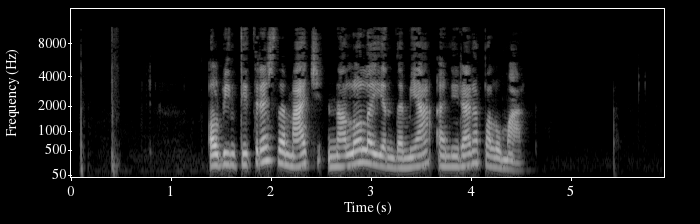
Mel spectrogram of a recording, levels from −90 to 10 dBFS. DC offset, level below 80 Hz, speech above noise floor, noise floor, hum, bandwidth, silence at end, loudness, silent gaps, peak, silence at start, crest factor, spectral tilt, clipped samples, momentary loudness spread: under 0.1%; -76 dBFS; 59 dB; -82 dBFS; none; 11.5 kHz; 1.45 s; -23 LUFS; none; -2 dBFS; 0.4 s; 22 dB; -4 dB/octave; under 0.1%; 7 LU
